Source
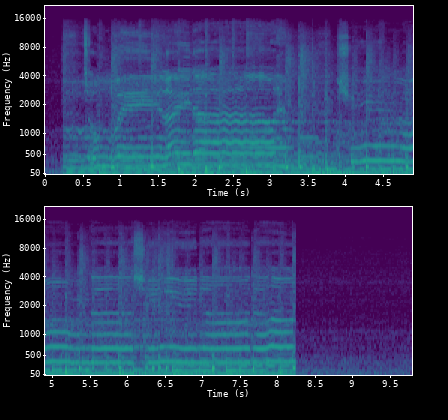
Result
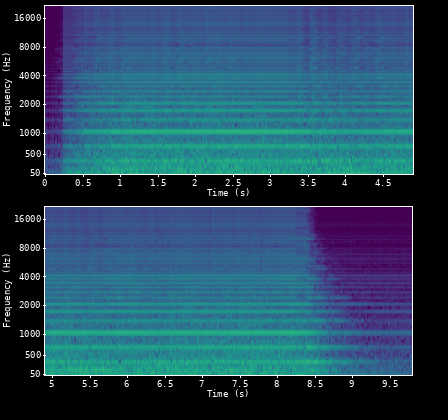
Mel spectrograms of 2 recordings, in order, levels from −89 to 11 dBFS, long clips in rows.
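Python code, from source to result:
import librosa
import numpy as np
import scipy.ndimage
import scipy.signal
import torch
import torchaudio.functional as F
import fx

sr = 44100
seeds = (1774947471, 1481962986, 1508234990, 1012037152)

y = np.r_[np.sort(x[:len(x) // 128 * 128].reshape(-1, 128), axis=1).ravel(), x[len(x) // 128 * 128:]]
y = fx.rev_freeverb(y, sr, rt60_s=1.6, hf_ratio=0.7, predelay_ms=105, drr_db=-8.5)
y = F.gain(torch.from_numpy(y), 1.5).numpy()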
